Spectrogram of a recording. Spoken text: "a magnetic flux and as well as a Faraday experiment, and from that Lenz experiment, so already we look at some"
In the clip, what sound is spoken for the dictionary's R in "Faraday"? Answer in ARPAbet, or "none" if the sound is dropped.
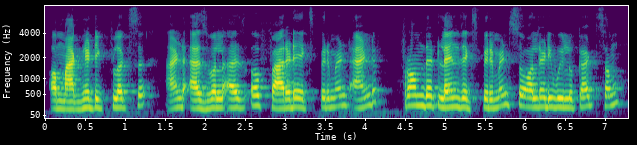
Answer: R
